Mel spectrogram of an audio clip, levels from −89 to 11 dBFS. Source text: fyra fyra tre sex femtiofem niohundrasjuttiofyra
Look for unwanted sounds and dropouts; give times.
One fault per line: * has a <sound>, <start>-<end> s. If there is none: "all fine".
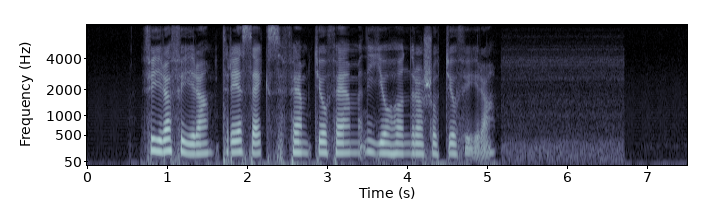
all fine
